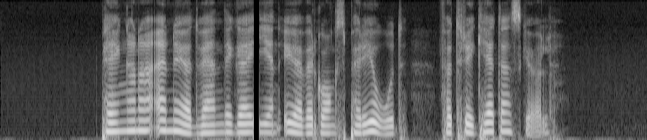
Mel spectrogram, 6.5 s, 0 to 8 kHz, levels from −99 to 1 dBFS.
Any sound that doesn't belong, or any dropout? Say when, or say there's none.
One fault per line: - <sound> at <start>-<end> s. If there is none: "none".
- dropout at 2.5-2.6 s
